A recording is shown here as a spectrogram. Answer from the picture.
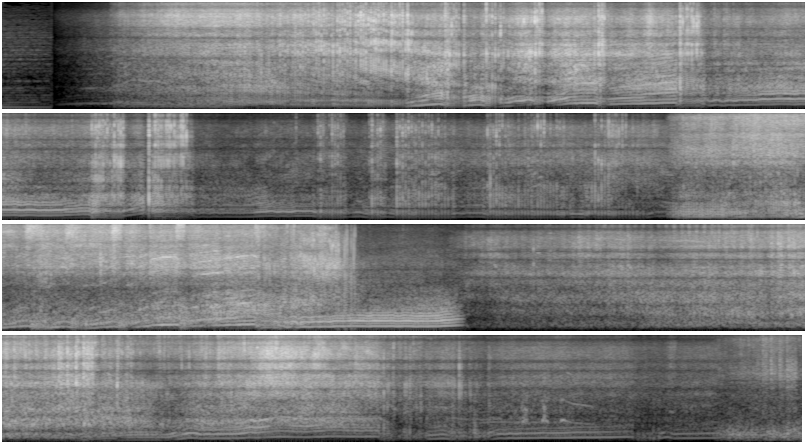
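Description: Mitsubishi Lancer Evolution rally cars' turbocharged four-cylinder engines at full throttle on a gravel stage, pitch climbing and dropping through gear changes. Several separate passes are heard, and one loud pass cuts off abruptly about two-thirds of the way through.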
